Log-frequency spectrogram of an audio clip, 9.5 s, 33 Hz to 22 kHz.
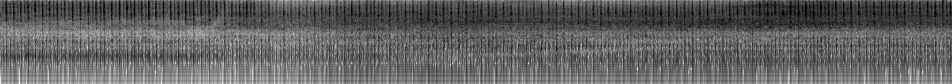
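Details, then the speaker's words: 1984 Volvo 245 parts car, 91,000 miles, at idle: quick puffing tick roughly three a second riding on the engine beat; exhaust leak, no blow-by seen. "She's ready to run. Let's give her some rip'ems here. Definitely an exhaust leak."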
